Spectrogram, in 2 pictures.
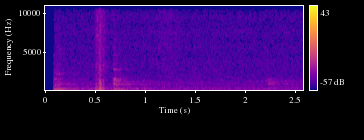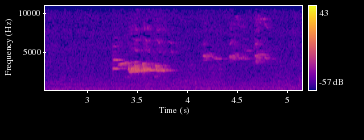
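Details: A goldfinch mule (goldfinch × canary hybrid) sings a brief, bright twittering phrase of high, quick chirps.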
